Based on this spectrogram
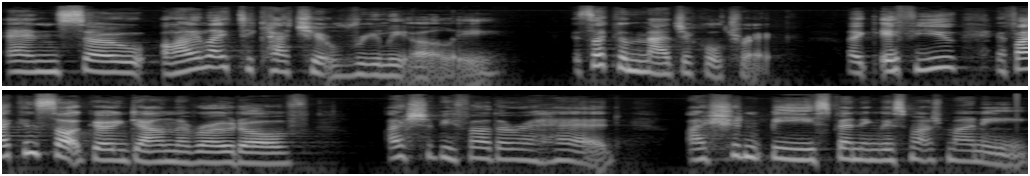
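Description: On a very clean recording with a silent background and a dry, close sound with no echo, a woman with a British accent speaks at a moderate pace, fairly high in pitch, with lively intonation. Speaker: life coach. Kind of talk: interview. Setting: studio.

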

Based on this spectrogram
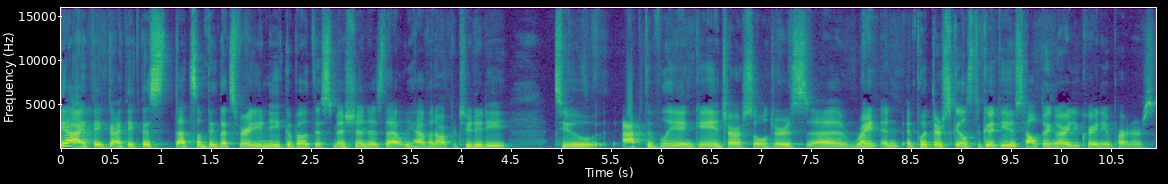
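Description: A plain, everyday voice with a Canadian accent moves at a fairly quick pace with ordinary pitch variation. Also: woman, fairly low pitch for a woman. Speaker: army officer. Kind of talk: interview. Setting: remote call from deployment.

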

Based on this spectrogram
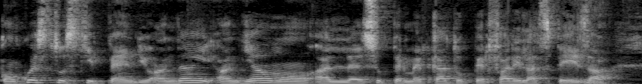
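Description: Music plays in the background as a man with a fairly high pitch and ordinary pitch variation speaks at a fairly slow pace, with audible room echo. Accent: Arabic. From Lebanon. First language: Arabic (speaking Italian). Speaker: Maronite priest and monk. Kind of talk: interview. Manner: halting.

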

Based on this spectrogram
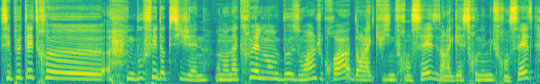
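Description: Here a woman with a normal speaking voice talks at a moderate pace, her fairly high pitch showing ordinary variation. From Marseille, France. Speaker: documentary maker and food author. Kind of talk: radio interview.

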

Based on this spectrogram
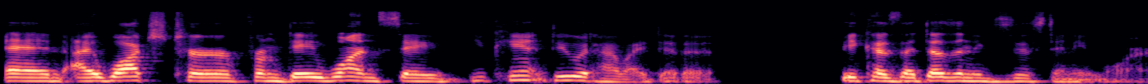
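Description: A woman with a Midwestern US accent and a fairly low pitch, her loudness swinging widely, over a quiet background. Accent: US Midwest. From Omaha, Nebraska. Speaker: journalist and host. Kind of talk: interview. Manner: fast talker; occasional stutter.

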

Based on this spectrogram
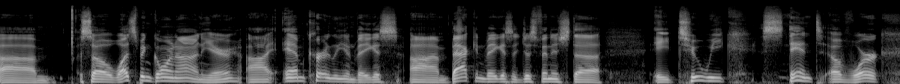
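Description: A man with an ordinary speaking voice, medium pitch, lively intonation and a fairly slow pace. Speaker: pilot podcaster. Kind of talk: solo podcast monologue. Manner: casual, conversational with fillers.

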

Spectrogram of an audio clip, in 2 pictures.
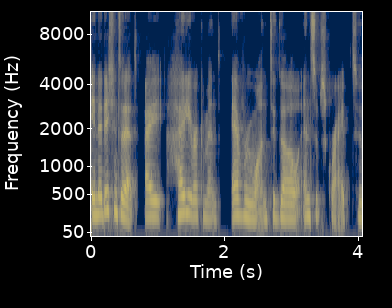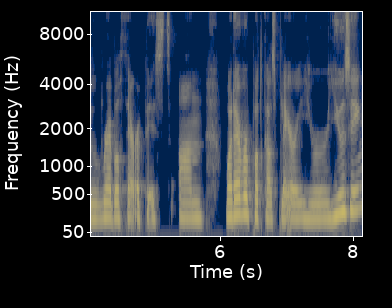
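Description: Over a quiet background, a woman with an ordinary speaking voice keeps a moderate pace, fairly even intonation and hardly any pauses. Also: medium pitch for a woman. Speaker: podcast account lead interviewer. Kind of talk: interview conversation.

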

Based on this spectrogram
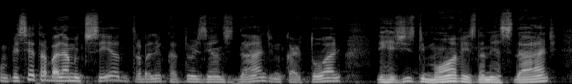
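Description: The background stays quiet. A man races along at a very fast pace, his pitch swinging very widely. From Brazil, São Paulo state (Limeira). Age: 50s. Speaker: political scientist. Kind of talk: interview.

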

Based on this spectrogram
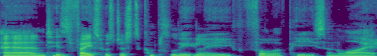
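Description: A somewhat breathy man with a British accent against a quiet background. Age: 50s. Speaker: policy scholar and author. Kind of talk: interview.

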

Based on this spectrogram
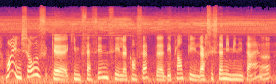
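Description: Noticeable background noise sits behind a woman whose fairly low voice carries lively intonation. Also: fairly slow pace. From Quebec, Montreal. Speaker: physician and microbiome researcher. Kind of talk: casual scientific conversation. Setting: outdoors in a botanical garden.

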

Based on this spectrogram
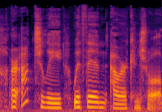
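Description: Noticeable background noise runs under this clip. A woman speaks at a fairly slow pace with a fairly low pitch. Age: 50s. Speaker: sex and relationship coach. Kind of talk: scripted narration.

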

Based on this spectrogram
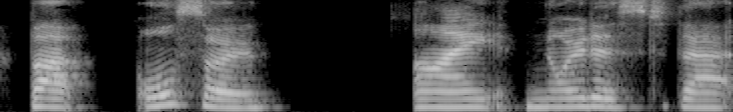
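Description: A woman with an Australian accent. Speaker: podcast host and kinesiologist. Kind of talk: interview. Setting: remote call.

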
